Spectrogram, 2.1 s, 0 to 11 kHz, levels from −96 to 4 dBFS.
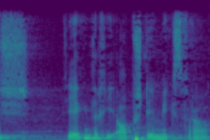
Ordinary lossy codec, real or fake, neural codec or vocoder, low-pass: none; real; none; 9.9 kHz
